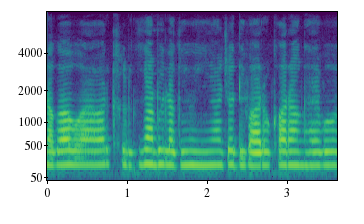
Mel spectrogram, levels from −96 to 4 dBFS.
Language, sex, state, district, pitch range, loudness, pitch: Hindi, female, Punjab, Fazilka, 200-205 Hz, -18 LUFS, 205 Hz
